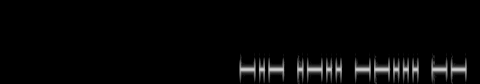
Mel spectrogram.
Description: Morse code, heard as a keyed tone, about 25 wpm, 700 Hz. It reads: KL7M
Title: DXCC-100 Call Signs - 4 Characters - Repeated 3x - 25wpm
